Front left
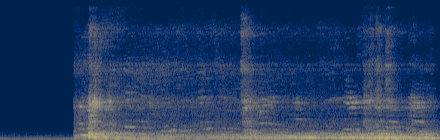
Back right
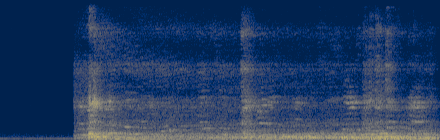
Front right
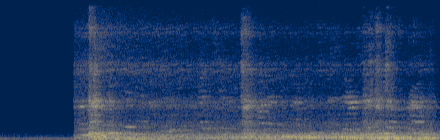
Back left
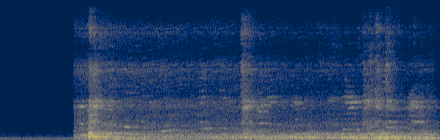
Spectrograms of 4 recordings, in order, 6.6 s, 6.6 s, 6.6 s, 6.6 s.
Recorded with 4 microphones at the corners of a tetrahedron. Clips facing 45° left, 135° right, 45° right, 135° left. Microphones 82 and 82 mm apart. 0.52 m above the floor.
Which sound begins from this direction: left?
A child speaking, at 1.1 s.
